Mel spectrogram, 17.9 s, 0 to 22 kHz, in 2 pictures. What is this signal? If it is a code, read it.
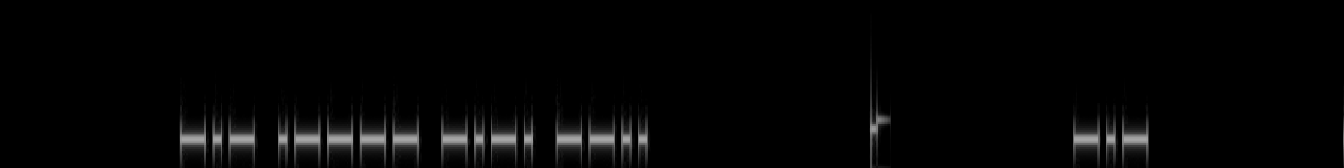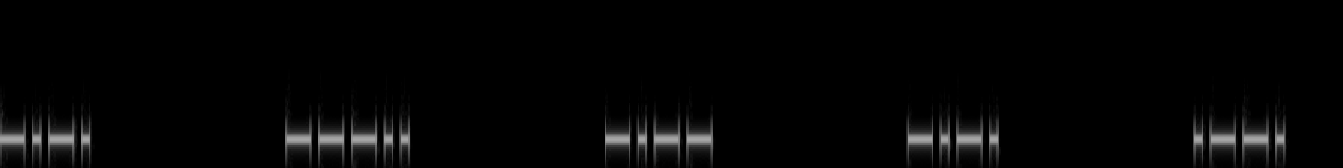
Morse code, heard as a keyed tone, about 22 wpm, spaced as for 8 wpm, 700 Hz. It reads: K1CZ KC8YCP
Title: USA Call Signs - 8x Character Spacing - 22wpm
